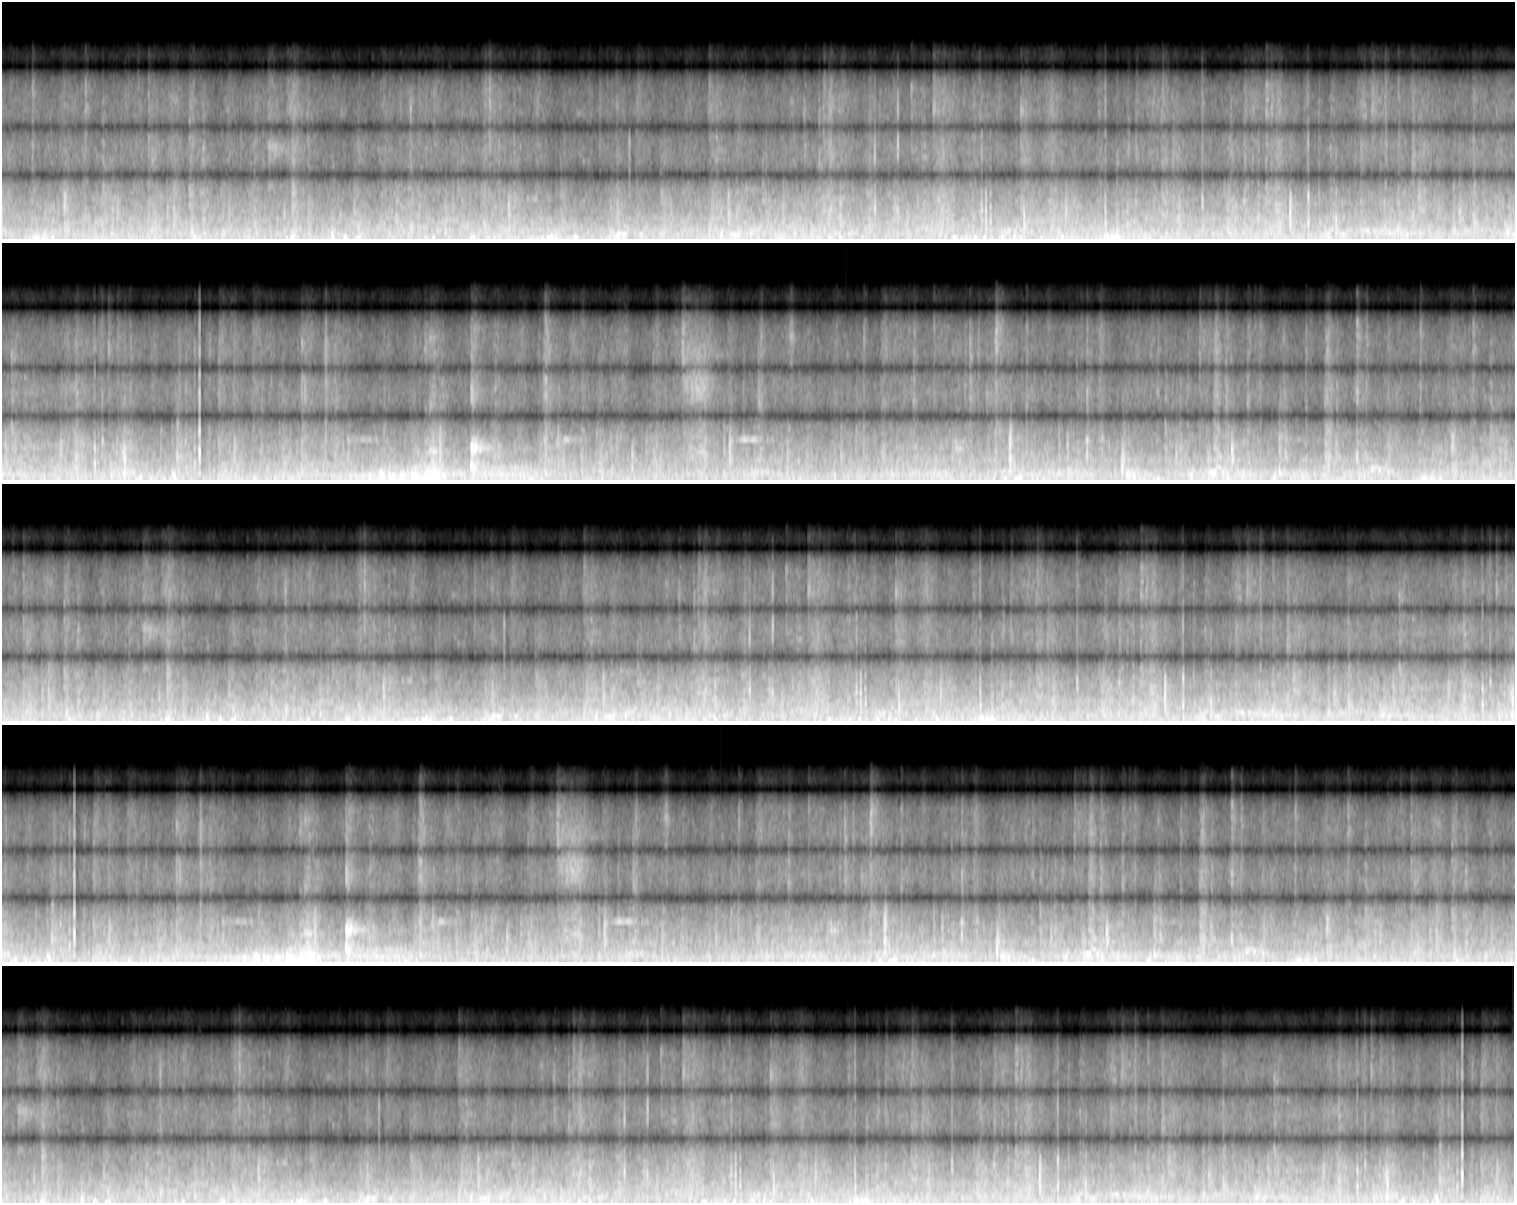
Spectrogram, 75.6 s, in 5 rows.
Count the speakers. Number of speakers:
zero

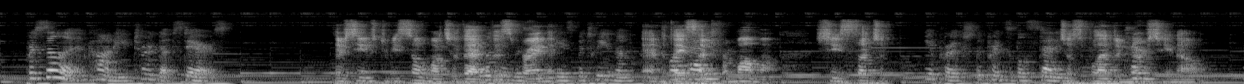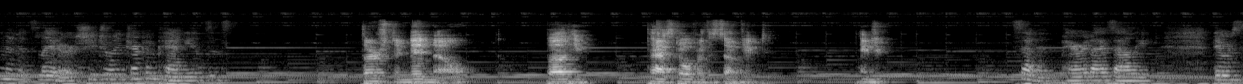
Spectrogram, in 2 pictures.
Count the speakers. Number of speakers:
two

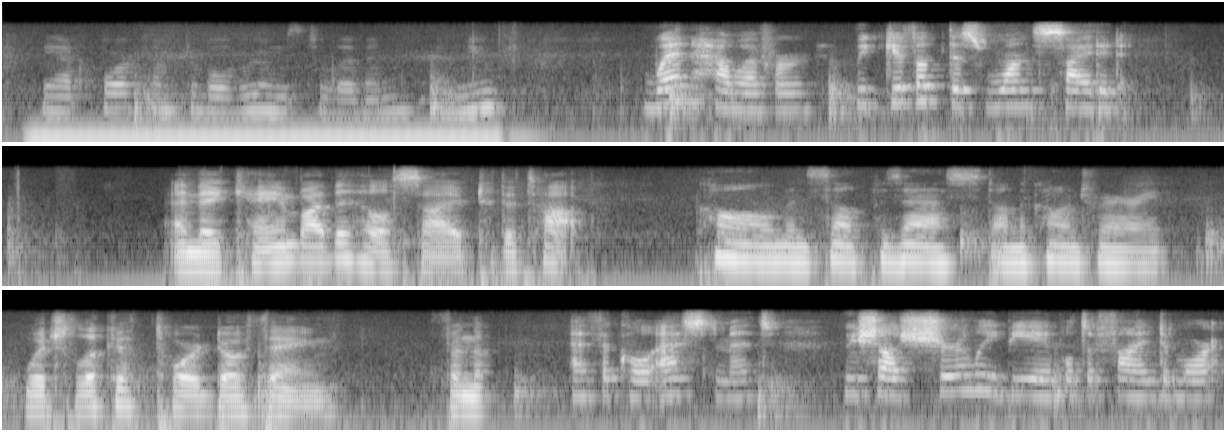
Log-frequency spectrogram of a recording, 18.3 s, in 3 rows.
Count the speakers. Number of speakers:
four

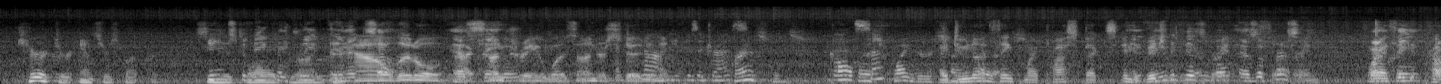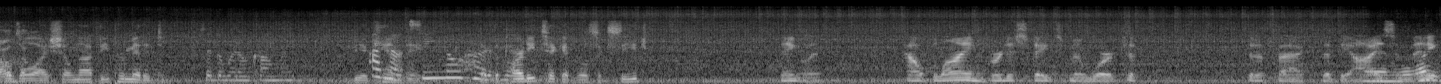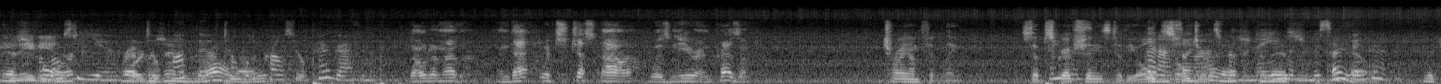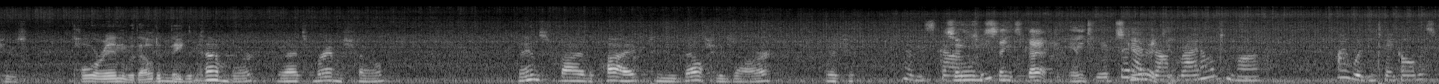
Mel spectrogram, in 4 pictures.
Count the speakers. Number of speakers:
six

